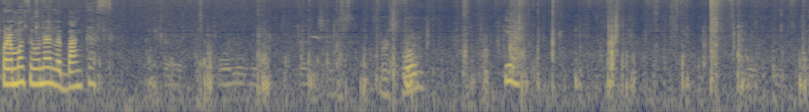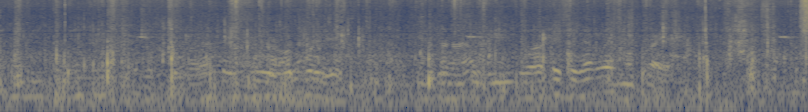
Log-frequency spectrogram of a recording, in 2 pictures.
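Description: Men and women talk quietly close by.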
